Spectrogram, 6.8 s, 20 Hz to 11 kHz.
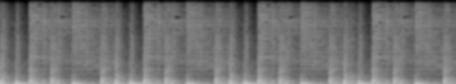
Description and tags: drum-loop reconstruct with vst slicex (fl studio) and cut sample final with soundforge 7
